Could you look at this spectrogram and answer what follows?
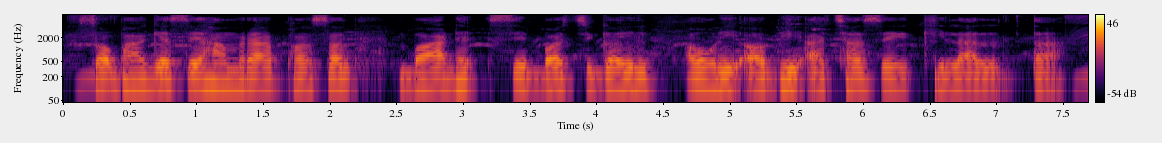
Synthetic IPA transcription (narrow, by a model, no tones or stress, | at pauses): səbʱaɡjəseɦəmɾapʰəsəlbaɖʱsebət͡ʃɡəɪl | əʊɾiʔəbʱiʔə̰tːʃʰasekʰilalt̪a̰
